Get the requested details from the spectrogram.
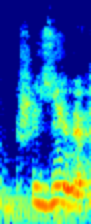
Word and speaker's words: Шееле: в том же 18 веке жил очень хороший химик, как Шейеле, Шееле? – Ше, Специально себе поставила ударение, все равно ошиблась.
